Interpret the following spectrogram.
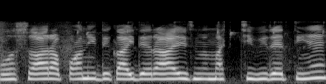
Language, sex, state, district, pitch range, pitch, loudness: Hindi, male, Madhya Pradesh, Bhopal, 245-255 Hz, 250 Hz, -13 LUFS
